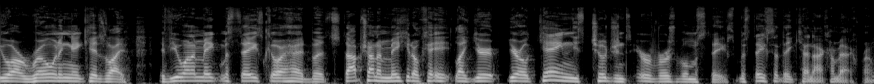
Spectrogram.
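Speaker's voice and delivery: ordinary delivery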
